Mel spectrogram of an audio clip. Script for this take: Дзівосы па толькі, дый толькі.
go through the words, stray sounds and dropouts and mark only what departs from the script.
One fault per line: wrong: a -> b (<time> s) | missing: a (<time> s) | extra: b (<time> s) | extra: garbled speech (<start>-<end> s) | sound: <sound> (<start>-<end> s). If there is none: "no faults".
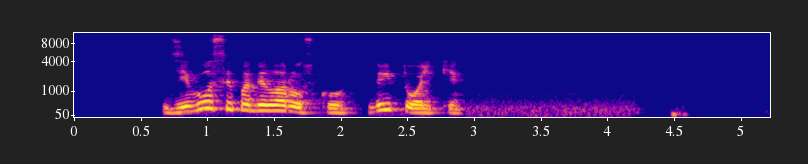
wrong: толькі -> беларуску (1.4 s)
